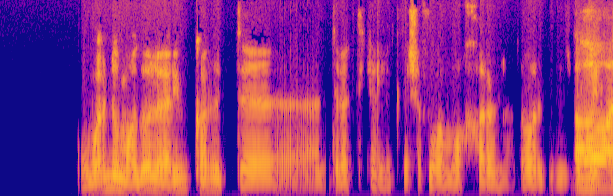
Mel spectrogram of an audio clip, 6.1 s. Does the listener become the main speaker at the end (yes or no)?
yes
